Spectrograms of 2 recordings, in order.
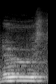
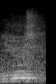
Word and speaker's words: news: Like Londoners, Americans drop yod after N. So they say news typically rather than news. It's variable in American English. There are a few people who say news, but most Americans say news.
